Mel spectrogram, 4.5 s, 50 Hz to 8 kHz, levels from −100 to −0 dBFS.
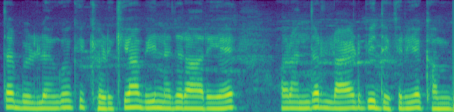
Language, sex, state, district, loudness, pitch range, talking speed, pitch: Hindi, male, Chhattisgarh, Raigarh, -15 LUFS, 155-180 Hz, 225 wpm, 165 Hz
